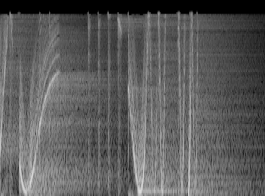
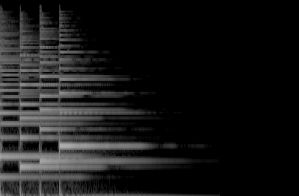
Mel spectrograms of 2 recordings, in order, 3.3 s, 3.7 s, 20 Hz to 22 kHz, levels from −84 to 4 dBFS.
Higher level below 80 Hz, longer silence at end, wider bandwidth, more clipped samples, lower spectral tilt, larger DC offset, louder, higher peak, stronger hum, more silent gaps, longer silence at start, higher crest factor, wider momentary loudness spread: first, -38 dBFS vs -56 dBFS; second, 0.1 s vs 1 s; about the same, 17.5 kHz vs 17.5 kHz; neither; first, -3.5 dB/octave vs 0.5 dB/octave; neither; first, -18 LUFS vs -27 LUFS; first, -4 dBFS vs -14 dBFS; neither; neither; about the same, 0 s vs 0 s; about the same, 16 dB vs 20 dB; about the same, 17 LU vs 18 LU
